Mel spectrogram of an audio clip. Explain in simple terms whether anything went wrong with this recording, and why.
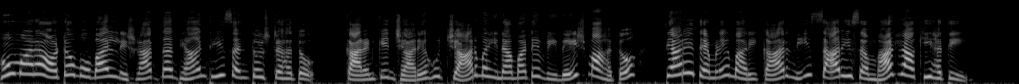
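Nothing went wrong here; the speech sounds as it should.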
